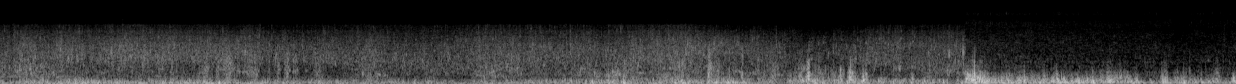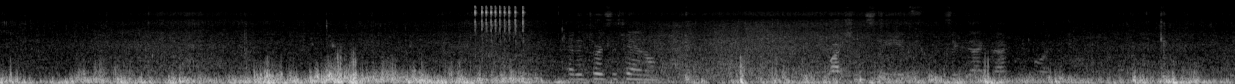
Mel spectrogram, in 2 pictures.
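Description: Wind blowing across the microphone and water rushing along the hull of a small sailboat under sail in a strong breeze. From about ten seconds in, the wind buffeting turns heavier and lower, rising and falling in gusts.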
